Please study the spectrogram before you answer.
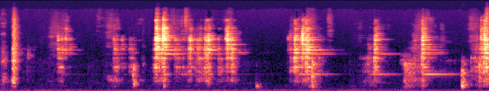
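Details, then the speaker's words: Ford Transit propshaft spun by hand with rear bolts undone; irregular bright metallic tings and clatters: a loose broken pin rolling inside the propshaft tube. "it sounds like there something very very big inside the prop shaft which is very odd"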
